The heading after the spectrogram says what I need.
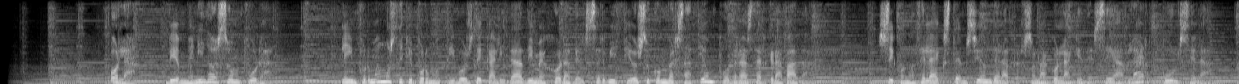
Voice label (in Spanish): CENTRALITA; Sonpura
